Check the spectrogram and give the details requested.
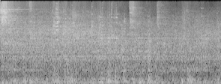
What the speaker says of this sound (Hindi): ट्रेन जा चुकी है हमें उतार के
